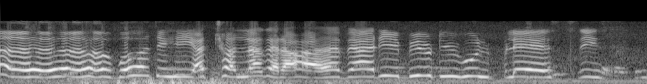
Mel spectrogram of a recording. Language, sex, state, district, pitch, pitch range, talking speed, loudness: Hindi, female, Madhya Pradesh, Katni, 360 Hz, 345-385 Hz, 100 wpm, -8 LUFS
